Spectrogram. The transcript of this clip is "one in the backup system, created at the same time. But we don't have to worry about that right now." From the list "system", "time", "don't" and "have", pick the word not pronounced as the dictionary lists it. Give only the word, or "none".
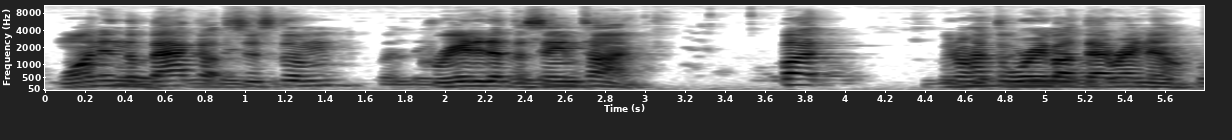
have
